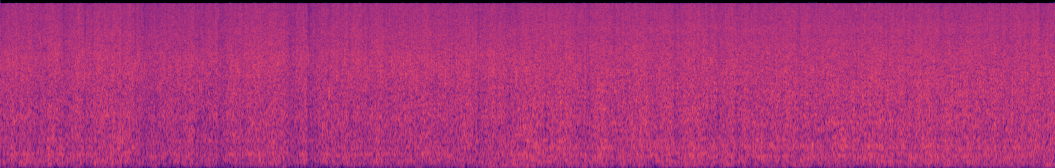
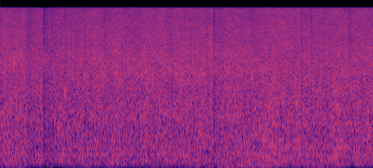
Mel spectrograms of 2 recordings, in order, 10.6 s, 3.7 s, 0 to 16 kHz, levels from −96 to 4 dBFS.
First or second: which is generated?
second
